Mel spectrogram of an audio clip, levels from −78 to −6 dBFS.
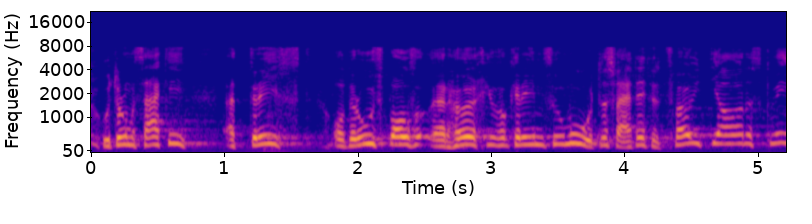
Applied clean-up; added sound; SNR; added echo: none; none; none; none.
